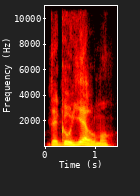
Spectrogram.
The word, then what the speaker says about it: DeGuglielmo: DeGuglielmo? I don't even know. – DeGuglielmo? Or if you're Italian. DeGuglielmo. Yeah. That GLI. That's how you say that in Italian.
